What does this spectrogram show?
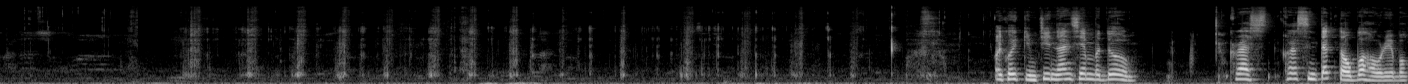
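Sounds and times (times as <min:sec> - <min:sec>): person chewing crunchy food: 0:00.2 - 0:09.9, 0:11.5 - 0:12.1.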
